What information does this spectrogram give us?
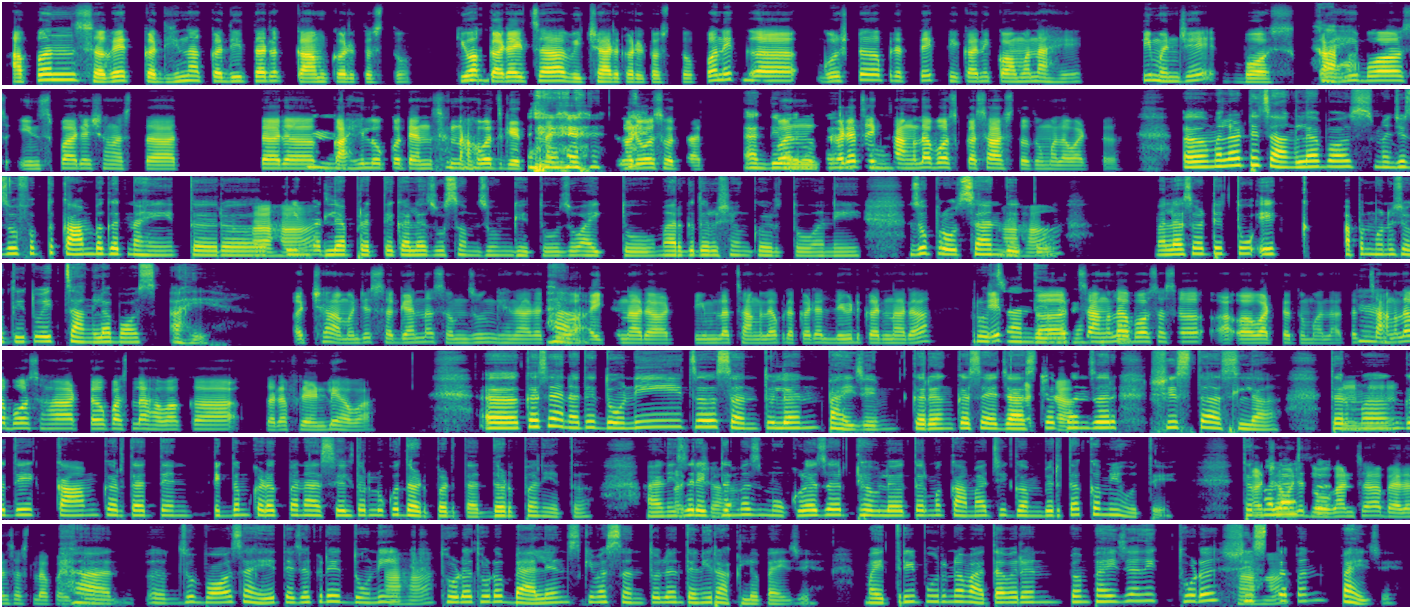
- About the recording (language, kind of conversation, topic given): Marathi, podcast, एक चांगला बॉस कसा असावा असे तुम्हाला वाटते?
- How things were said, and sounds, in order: in English: "कॉमन"; in English: "इन्स्पायरेशन"; "इन्स्पिरेशन" said as "इन्स्पायरेशन"; tapping; laughing while speaking: "त्यांचं नावच घेत नाही"; in English: "नर्व्हस"; laugh; in English: "टीममधल्या"; in English: "टीमला"; in English: "लीड"; in English: "टफ"; in English: "फ्रेंडली"; other background noise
